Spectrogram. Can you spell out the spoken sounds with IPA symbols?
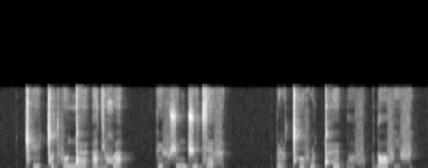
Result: ǀʰ y ǀ o d f o ŋ͡ǃ œ | a d i̤ χʷ a | k y f ʃ y ŋ d͡ʒ y d͡z ɛ f | p ə ɭ ɔ̤ ǀʰ u f ɳ u ǃʰ ø ɡ͡b ɔ̤ f | ɗ ɔ f i̤ f

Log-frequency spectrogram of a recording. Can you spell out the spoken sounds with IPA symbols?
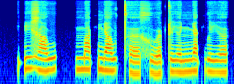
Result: ʔ i˧˥ ɣ a˧˥ w | m a˦˥ k̚ ɲ a˧˥ w t̪ʰ əː˨˩˨ x u˨˩˨ ə̯ ʈ i˧ ə̯ ɲ a˦˥ k̚ l i˧ ə̯

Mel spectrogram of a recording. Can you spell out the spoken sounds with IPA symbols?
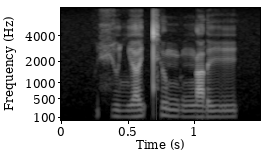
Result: ç o ʎ a cʰ ɨ m ʉ ŋ a ɾ i

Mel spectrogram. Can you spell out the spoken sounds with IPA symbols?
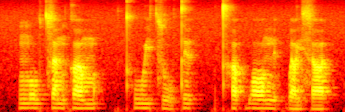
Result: ŋ o˧ w t͡s ɐ˧ n k ɐ˧ m | t̪ʰ uː˧ j t͡s uː˨˩ t̪ ɪ˥ k̚ | t̪ʰ ɐ˥ p̚ w ɔː˥ n̪ ɪ˨˥ k̚ l ɐ˨˥ j s ɐ˨ t̚

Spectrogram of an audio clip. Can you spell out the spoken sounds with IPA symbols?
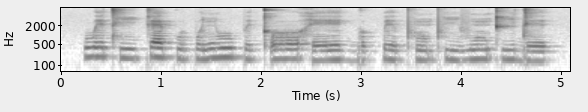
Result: w ɪ˦ tʰ iː˨ k ɛ˦ kʷ ɪ˨ p ʊ˨ ɲ uː˦ p ɪ˨ kʼ oː˦ h eː˨˦ ɡ͡b ʊ˨ k͡p ɪ˦˨ pʰ ũ˨ pʰ i˦˨ v ũ˦ kʰ i˦ d ɪ˦

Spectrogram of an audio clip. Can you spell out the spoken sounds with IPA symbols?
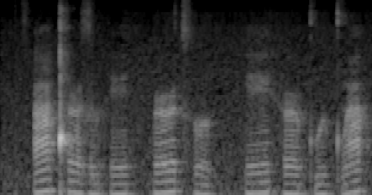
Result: t͡sʼ ã ǃʰ ə˞ z ɯ h e | ə˞ t͡sʼ ʊ | e h ə˞ kʷʼ ɯ kʷʼ ã

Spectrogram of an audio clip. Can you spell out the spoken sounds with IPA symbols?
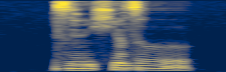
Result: z ɛ̃ i̯ ç ã z ɤː

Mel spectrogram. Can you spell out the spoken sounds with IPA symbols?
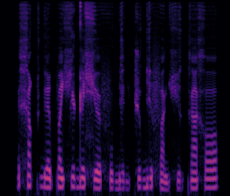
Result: x ɛ˧ q ɡ i˨ p a˧ ç ə˧ ɖ ə˦ ɕ ø˨ f u˨ ɡ e˨ ɡ t͡ʃ u˦ ɡ i˦ f a˨ ɡ ç ø˨ k a˧ x ɔ˦

